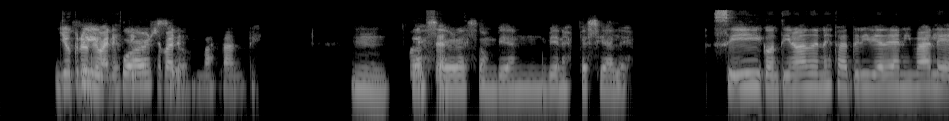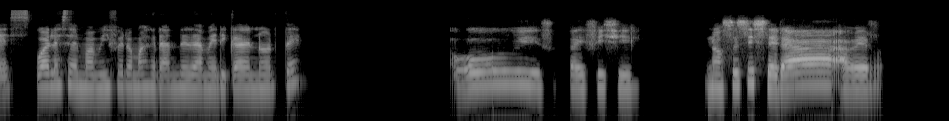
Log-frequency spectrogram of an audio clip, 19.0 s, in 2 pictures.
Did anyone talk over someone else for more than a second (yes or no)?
yes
